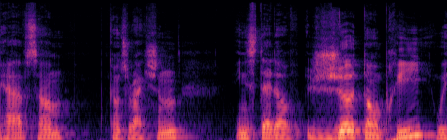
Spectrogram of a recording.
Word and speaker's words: je t'en prie: So, je t'en prie as tant. We pronounce that like one word.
